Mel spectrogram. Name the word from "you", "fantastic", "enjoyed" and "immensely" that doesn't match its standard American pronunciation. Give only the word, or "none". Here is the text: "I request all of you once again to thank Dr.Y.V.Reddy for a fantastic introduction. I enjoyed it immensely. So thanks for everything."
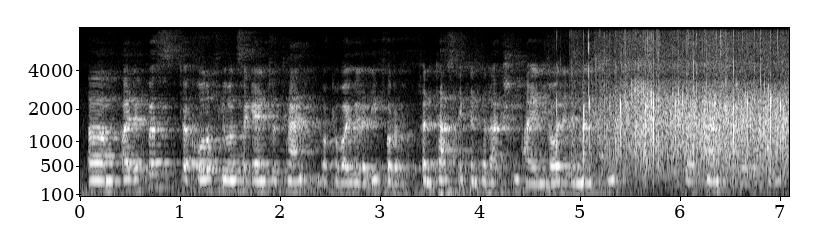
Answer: immensely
